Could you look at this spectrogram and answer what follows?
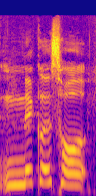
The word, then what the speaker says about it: Nicholas Hoult: Nicholas Holt, no controversy with that pronunciation.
